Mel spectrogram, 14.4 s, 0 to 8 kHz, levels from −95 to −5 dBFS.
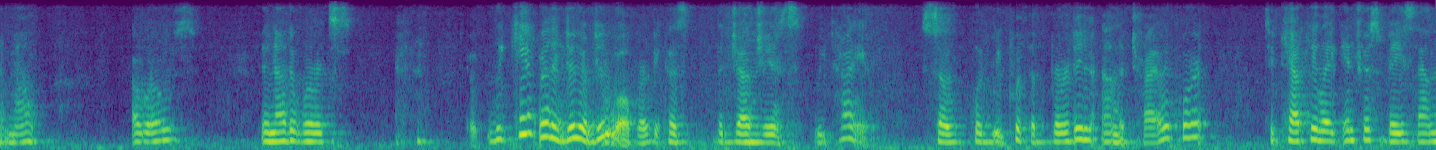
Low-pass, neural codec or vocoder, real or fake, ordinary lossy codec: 7.2 kHz; codec, 16 kHz, 4 kbps, FunCodec, trained on LibriTTS, 50 frames a second; fake; Opus, 16 kbps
